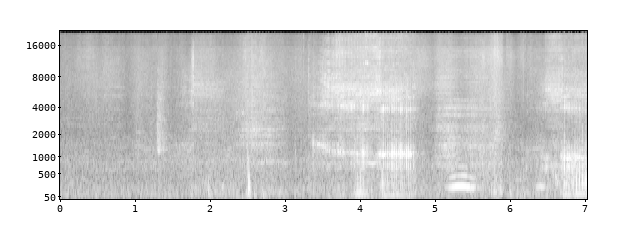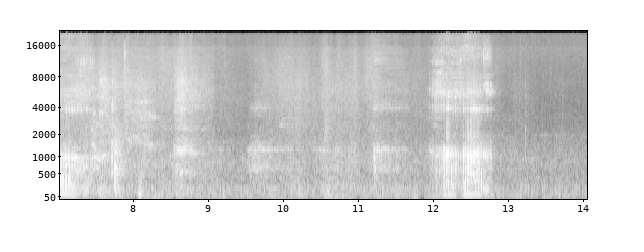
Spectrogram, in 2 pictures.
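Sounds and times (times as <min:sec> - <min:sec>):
person snoring loudly: 0:03.4 - 0:12.9.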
